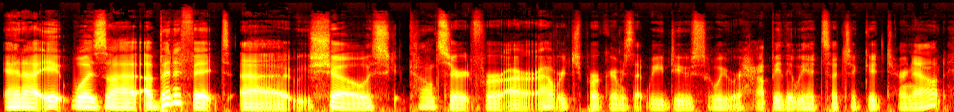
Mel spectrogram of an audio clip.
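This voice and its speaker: A man co-hosting a casual chat show, his voice hoarse from a cold, talking in a chatty, joking way with frequent fillers. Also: on the low side, fairly even intonation, fairly quick, hardly any pauses, a little mellow, no echo, studio quality. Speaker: co-host.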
